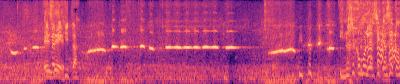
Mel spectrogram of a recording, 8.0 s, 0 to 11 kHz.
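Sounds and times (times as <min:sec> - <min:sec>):
speech: 0:00.9 - 0:01.7, 0:06.1 - 0:08.0
person whistling a warbling birdlike melody with trills: 0:01.8 - 0:06.8
laughter: 0:05.8 - 0:08.0.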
